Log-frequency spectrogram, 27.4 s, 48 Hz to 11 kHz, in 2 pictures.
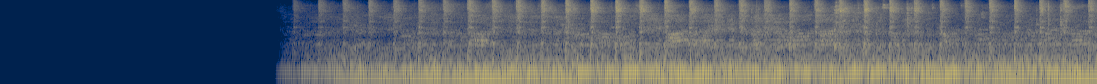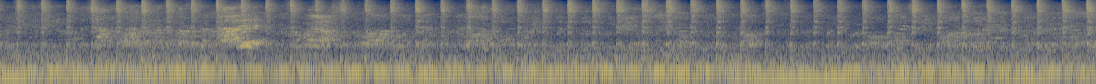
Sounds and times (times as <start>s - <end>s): Chant: 3.6s - 27.4s.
